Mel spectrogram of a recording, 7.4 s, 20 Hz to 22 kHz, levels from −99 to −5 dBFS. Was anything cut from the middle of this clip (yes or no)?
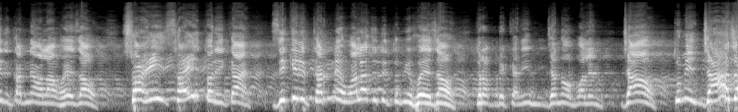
no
